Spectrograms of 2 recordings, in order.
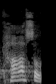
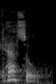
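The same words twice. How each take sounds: First: It is said with a South Australian accent. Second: It is said with a Victorian accent.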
